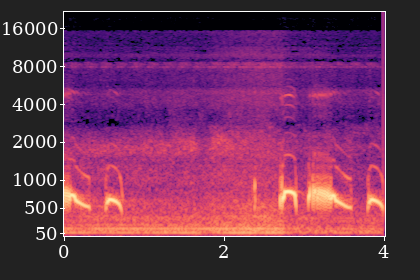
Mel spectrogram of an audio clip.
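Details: Spotted dove decoy luring wild doves, finishing one phrase with a descending coo and arched note, then after a quiet gap giving a full phrase of hooked note, long burry falling coo and final note.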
